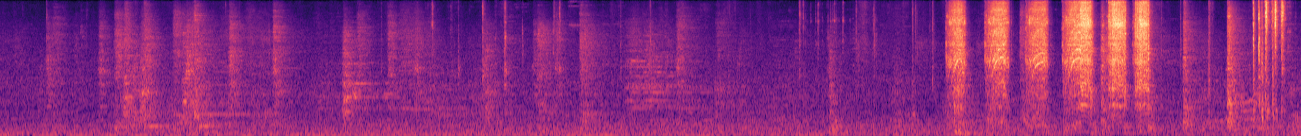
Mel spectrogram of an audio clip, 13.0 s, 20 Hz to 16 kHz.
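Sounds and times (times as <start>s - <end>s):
cordless drill bursts: 9.5s - 11.6s.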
